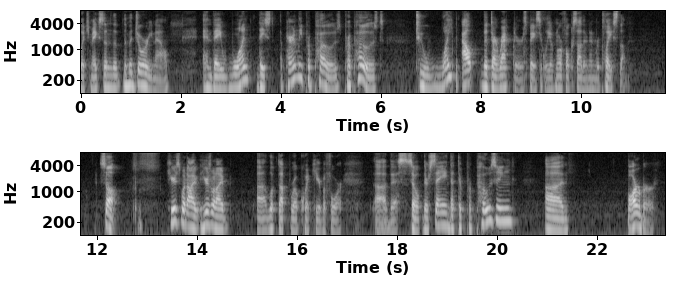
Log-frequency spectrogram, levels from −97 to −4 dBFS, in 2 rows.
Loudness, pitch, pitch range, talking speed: -29 LUFS, 130 Hz, 115-155 Hz, 125 wpm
